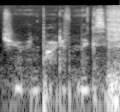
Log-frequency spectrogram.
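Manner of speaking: whisper. Real, not acted. Whispered musing echo.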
